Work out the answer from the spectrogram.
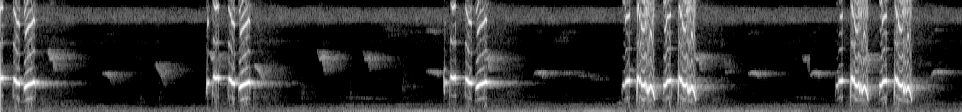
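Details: Sooty-headed bulbul singing a lively, full natural-fill 'gacor' song: short bright phrases of two to four quick slurred notes, repeated about every two seconds, with a steady thin high tone behind.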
